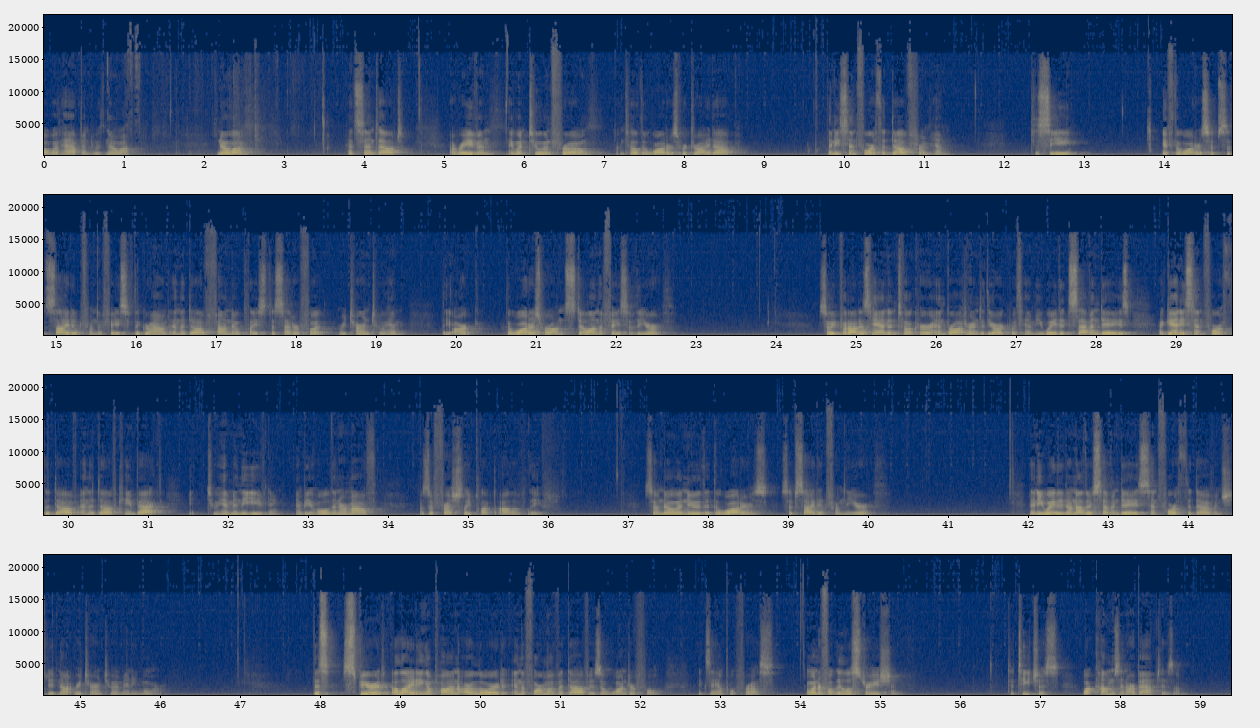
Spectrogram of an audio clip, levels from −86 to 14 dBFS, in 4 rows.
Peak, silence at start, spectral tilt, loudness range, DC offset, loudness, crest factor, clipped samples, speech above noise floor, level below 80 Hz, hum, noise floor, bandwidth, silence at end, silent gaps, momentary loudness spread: -4 dBFS; 0 s; -5 dB/octave; 6 LU; under 0.1%; -25 LUFS; 20 dB; under 0.1%; 26 dB; -54 dBFS; 60 Hz at -50 dBFS; -50 dBFS; over 20 kHz; 0.35 s; none; 14 LU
